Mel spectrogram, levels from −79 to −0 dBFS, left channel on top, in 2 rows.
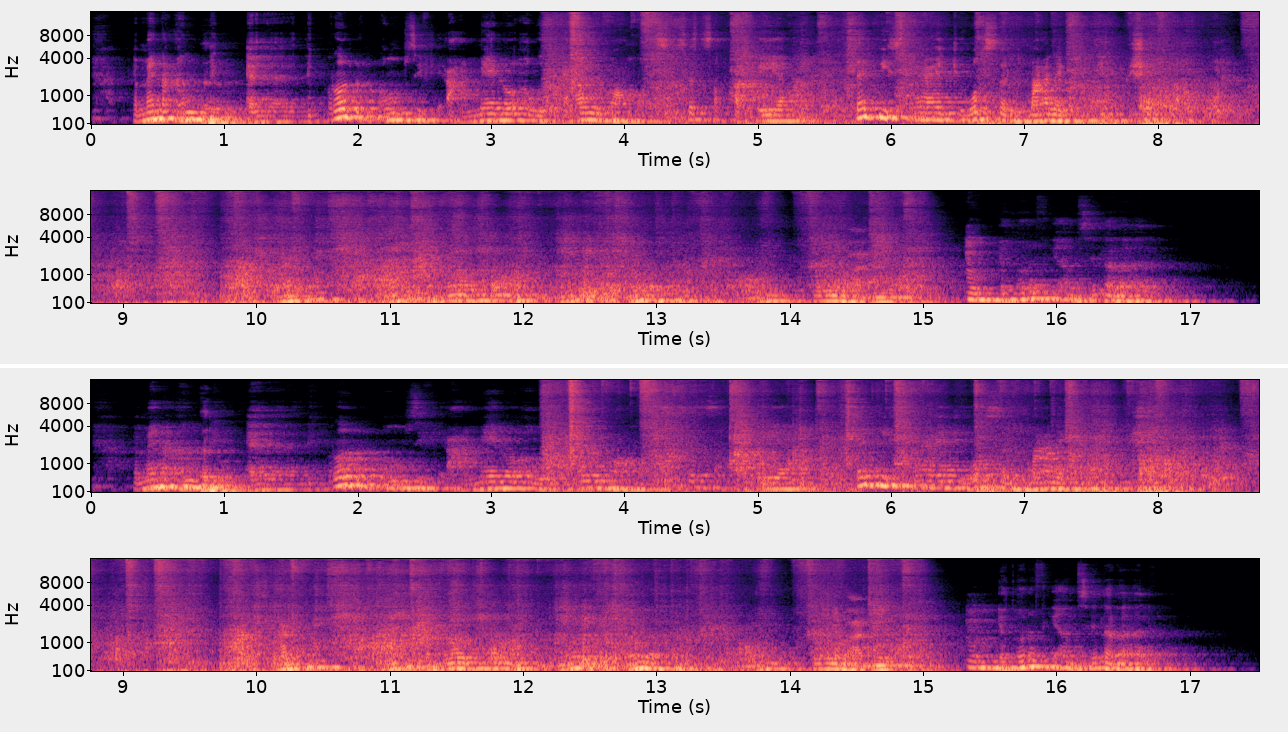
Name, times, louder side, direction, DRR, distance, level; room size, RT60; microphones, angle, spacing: voice 1, 0.0-0.8 1.2-4.5 4.8-8.5 15.3-15.5, left 2 dB, 45° left, 2 dB, 0.4 m, -19 dB
sound 1, 3.4-15.0, right 1 dB, 80° right, 0.7 m, -23 dB
voice 2, 9.9-10.5 10.9-15.0 15.7-16.7, right 1 dB, 30° right, 2 dB, 0.3 m, -18 dB
2.6 x 2.3 x 3.2 m, 1.2 s
head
